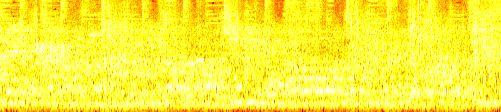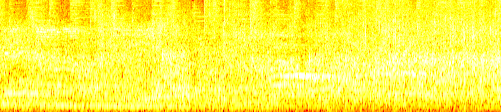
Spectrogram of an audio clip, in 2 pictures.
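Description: A group of children singing together, clapping along.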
